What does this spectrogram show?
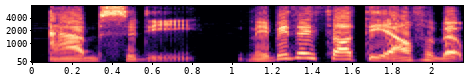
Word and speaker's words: ABCDE: naming their kid ABCDE, pronounced absid.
